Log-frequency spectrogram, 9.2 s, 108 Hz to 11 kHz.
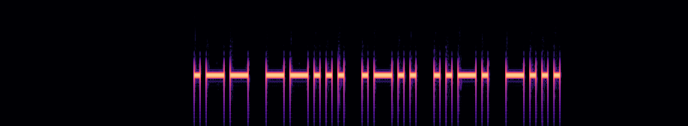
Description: Morse code, heard as a keyed tone, about 15 wpm, 700 Hz. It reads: W7LFB
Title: USA Call Signs - 5 Characters - Repeated 3x - 15wpm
